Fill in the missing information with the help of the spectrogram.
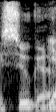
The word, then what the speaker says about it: Tsuga: This is just a suga. – Yeah, this is a straight suga. – Straight sugan up in here. – Spelled with a T, everyone.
